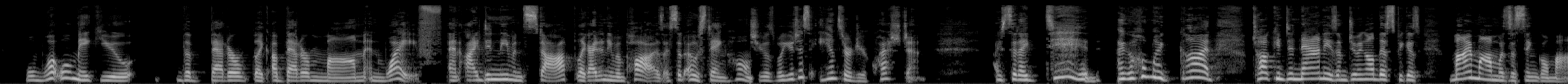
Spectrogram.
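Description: A speech clip with damaged data in a compressed stream from 7.50 to 7.52 s, between "i said oh staying" and "she goes well you". Corrupted bytes make the decoder misread frames and hunt for the next header, producing a brief glitch.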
